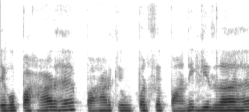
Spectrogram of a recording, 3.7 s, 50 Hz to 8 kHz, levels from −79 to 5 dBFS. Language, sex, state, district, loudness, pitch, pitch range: Hindi, female, Jharkhand, Deoghar, -17 LUFS, 195 Hz, 190-205 Hz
